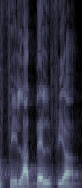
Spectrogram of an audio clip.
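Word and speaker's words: φιλαδελφία: Esa palabra es una palabra griega que se pronuncia Filadelfia.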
